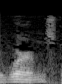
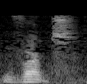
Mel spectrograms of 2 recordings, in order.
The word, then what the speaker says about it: Worms: Remember that in German the W is pronounced as a V, and so we wouldn't say Worms, but Worms.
